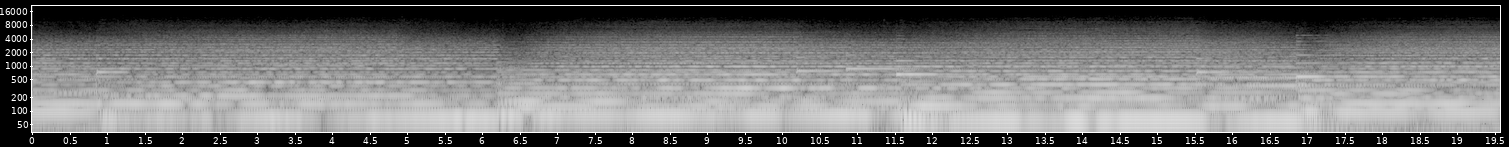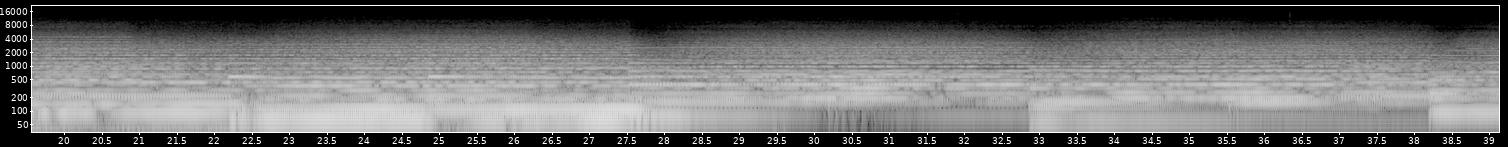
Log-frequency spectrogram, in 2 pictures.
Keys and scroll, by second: 18.1 p, 25.5 1, 26.1 5, 26.5 Return, 28.9 m, 31.9 5, 32.7 Return, 35.7 p.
